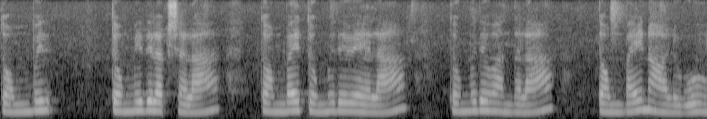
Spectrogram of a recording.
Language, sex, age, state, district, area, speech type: Telugu, male, 45-60, Andhra Pradesh, West Godavari, rural, spontaneous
